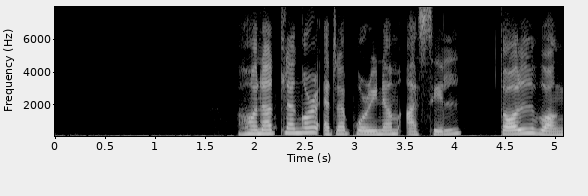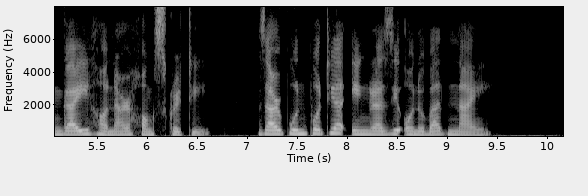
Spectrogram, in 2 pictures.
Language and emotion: Assamese, neutral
